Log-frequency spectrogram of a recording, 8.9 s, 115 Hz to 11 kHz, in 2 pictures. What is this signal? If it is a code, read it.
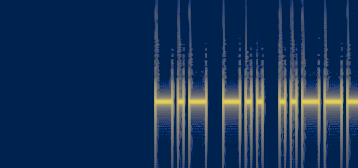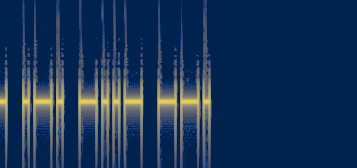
Morse code, heard as a keyed tone, about 17 wpm, 700 Hz. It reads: KD2RXG
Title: USA Call Signs - 6 Characters - Repeated 2x - 17wpm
